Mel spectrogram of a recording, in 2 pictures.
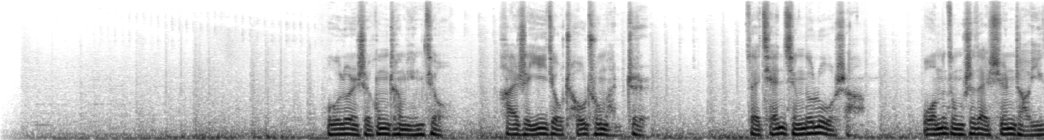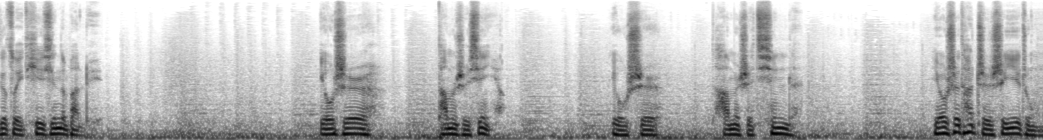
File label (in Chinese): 男2 自述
